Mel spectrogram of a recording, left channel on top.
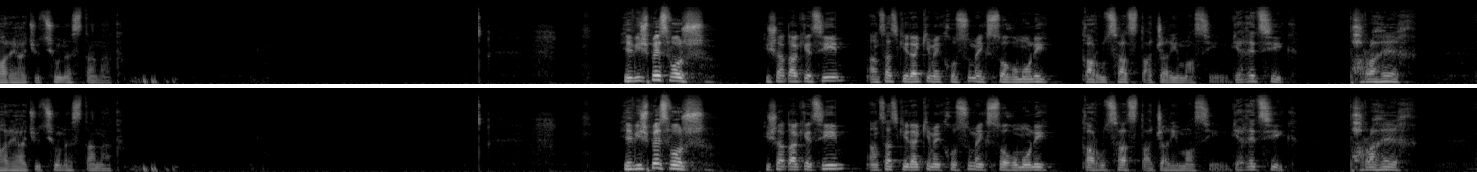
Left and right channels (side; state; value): both; normal; correlation 0.57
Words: ստանաք։ Եվ ինչպես որ հիշատակեցի, անցած Կիրակի մենք խոսում ենք Սողոմոնի կառուցած տաճարի մասին, գեղեցիկ, փառահեղ,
